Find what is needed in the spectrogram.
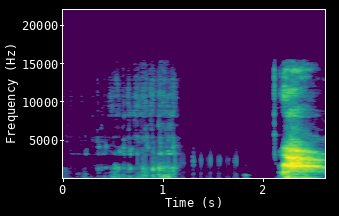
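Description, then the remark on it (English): Someone sips tea: a soft, airy slurp followed by a few small wet clicks of swallowing, then a sudden loud breathy hiss at the end. “All right, I'm going to take a sip of some of my nice tea.”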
